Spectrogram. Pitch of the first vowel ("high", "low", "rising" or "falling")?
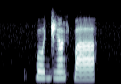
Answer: high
